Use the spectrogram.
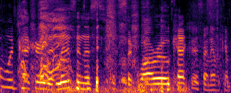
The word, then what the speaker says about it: saguaro: there is a woodpecker that lives in this saguaro cactus. I never can pronounce that.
